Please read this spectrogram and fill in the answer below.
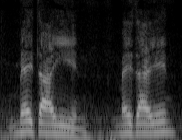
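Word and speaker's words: Medellín: I think it's spelled Medellin, but I think the two L's become a sort of YG. I don't know. Medellin.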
